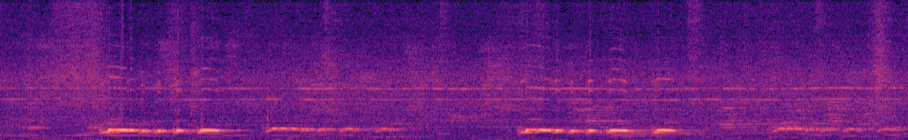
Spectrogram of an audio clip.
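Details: Wild zebra doves answering one another: short stuttering, trilled coos at a steady mid pitch, delivered in paired phrases about every two seconds against a quiet background.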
